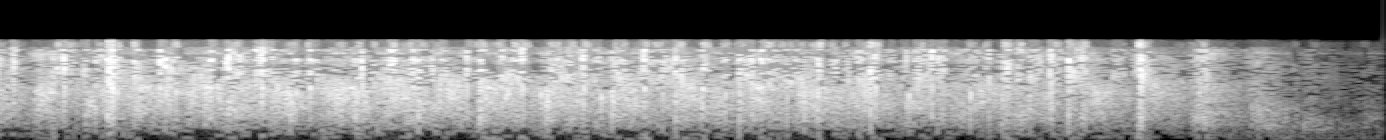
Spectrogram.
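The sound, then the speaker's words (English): At an Othello City Council meeting, a crowd claps steadily for police explorers for several seconds, dense overlapping hand claps that stay loud and even before thinning out and fading near the end. “I want to welcome these police explorers tonight. Can we give them a round of applause?”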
